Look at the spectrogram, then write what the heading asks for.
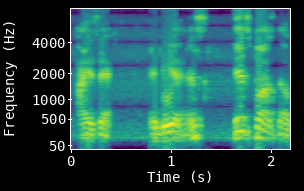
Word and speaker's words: IASC: astronomical search collaboration iasp which is pronounced as isaac and yes this was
